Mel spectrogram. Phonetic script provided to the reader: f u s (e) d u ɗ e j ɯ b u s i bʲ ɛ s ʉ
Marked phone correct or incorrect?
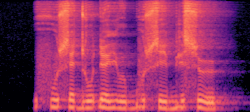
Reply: correct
